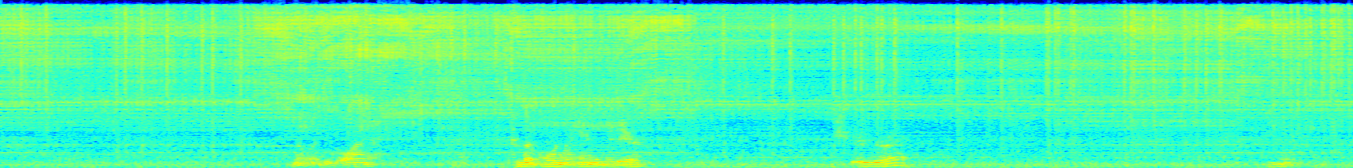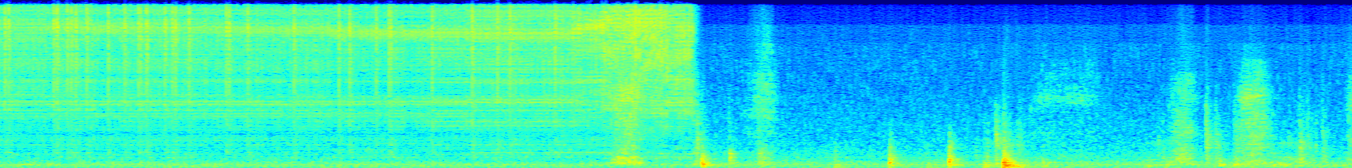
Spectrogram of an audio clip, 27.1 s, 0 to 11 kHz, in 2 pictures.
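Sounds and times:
tattoo machine buzzing: 0.0s - 20.6s.

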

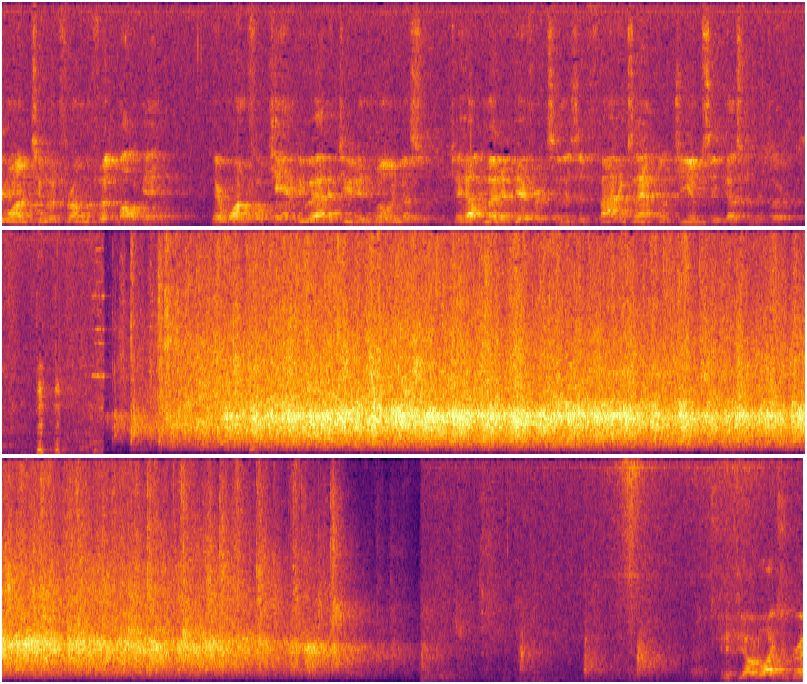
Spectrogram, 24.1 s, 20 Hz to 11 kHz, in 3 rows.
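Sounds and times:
audience applauding: 9.1s - 20.2s.

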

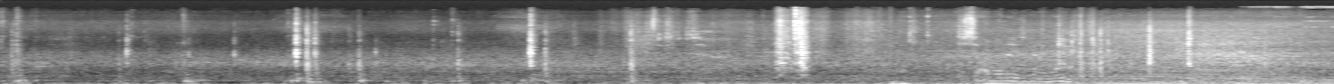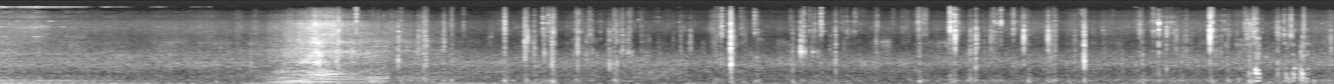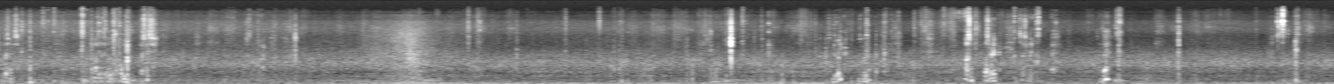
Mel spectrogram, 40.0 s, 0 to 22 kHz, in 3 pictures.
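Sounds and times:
hand tools clicking and knocking: 17.2s - 28.2s.

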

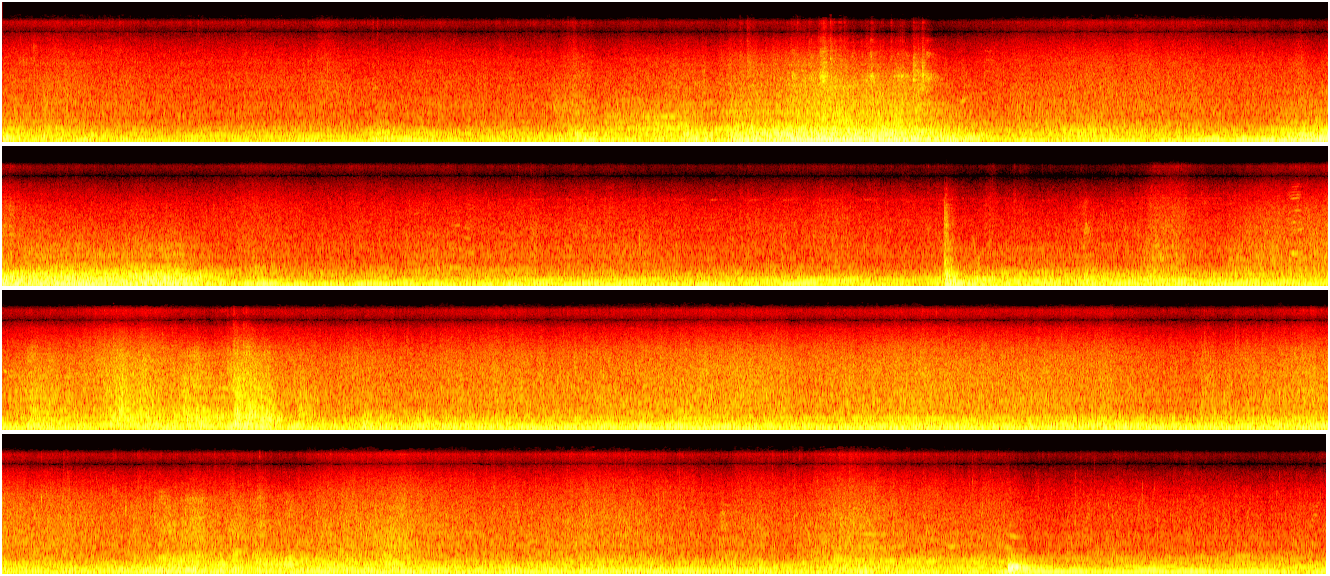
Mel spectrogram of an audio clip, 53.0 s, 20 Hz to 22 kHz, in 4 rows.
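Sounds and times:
ferry engine humming: 0.0s - 53.0s
wind buffeting microphone: 3.6s - 17.8s
thump: 22.6s - 23.0s, 49.8s - 50.2s
propeller wash churning: 23.6s - 53.0s.

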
